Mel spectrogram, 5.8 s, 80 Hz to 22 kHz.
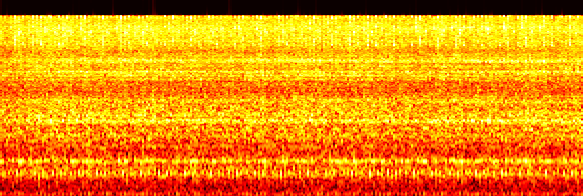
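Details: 2006 Ford Escape 2.3 four-cylinder, misfire after visits to several shops, exhaust cam found two to three teeth out of time: rough, uneven idle with a loose irregular beat of about three pulses a second; misfire from retarded exhaust cam timing.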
